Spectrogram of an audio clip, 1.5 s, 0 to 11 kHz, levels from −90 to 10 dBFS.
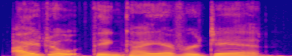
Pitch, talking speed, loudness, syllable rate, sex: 205 Hz, 245 wpm, -17 LUFS, 5.4 syllables/s, female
